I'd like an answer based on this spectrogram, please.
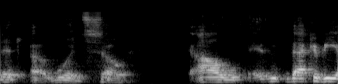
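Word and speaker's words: Łódź: um and in the in the Polish language that is pronounced as a w so poles will say wood like that uh but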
